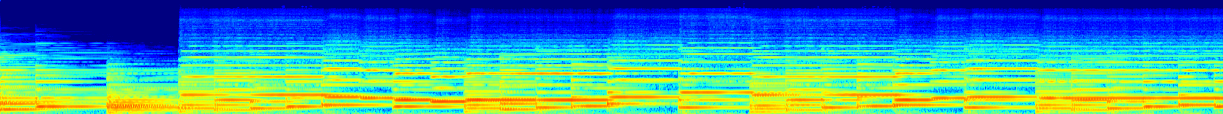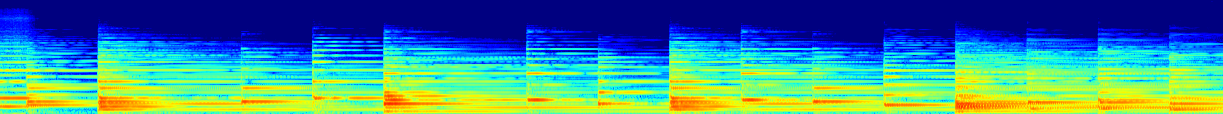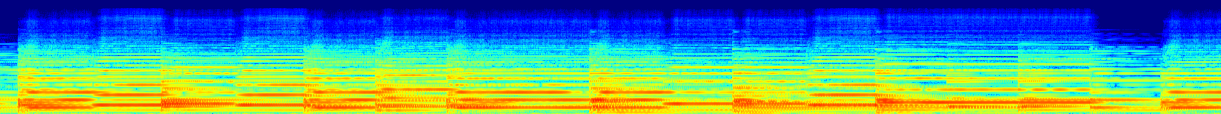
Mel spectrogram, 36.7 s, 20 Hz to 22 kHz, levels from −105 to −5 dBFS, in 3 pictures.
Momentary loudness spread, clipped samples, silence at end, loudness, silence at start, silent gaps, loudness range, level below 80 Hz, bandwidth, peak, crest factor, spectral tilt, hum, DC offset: 10 LU; under 0.1%; 0 s; -26 LUFS; 0 s; none; 6 LU; -54 dBFS; 11 kHz; -10 dBFS; 16 dB; -8 dB/octave; none; under 0.1%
